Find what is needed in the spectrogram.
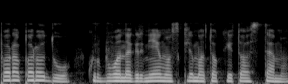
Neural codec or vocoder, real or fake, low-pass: codec, 16 kHz, 8 kbps, FunCodec, trained on LibriTTS, 25 frames a second; fake; 7.2 kHz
